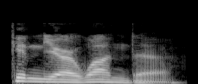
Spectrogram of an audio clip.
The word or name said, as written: Kinyarwanda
